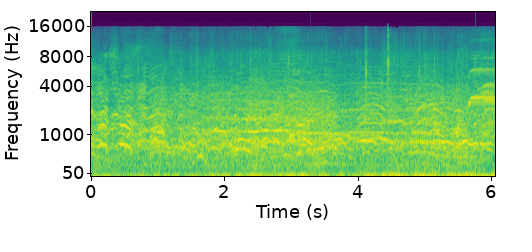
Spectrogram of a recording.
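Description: Many voices shouting and calling over one another from the sidelines and field of a youth football game as a play runs. A steady, high referee's whistle starts right at the end.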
